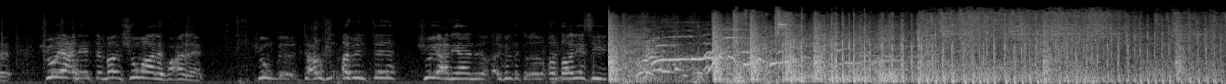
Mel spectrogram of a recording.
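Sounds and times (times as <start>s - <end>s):
speech: 0.0s - 8.3s
faint shouting voices: 6.3s - 10.0s
gunfire in a film scene: 7.1s - 12.2s.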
